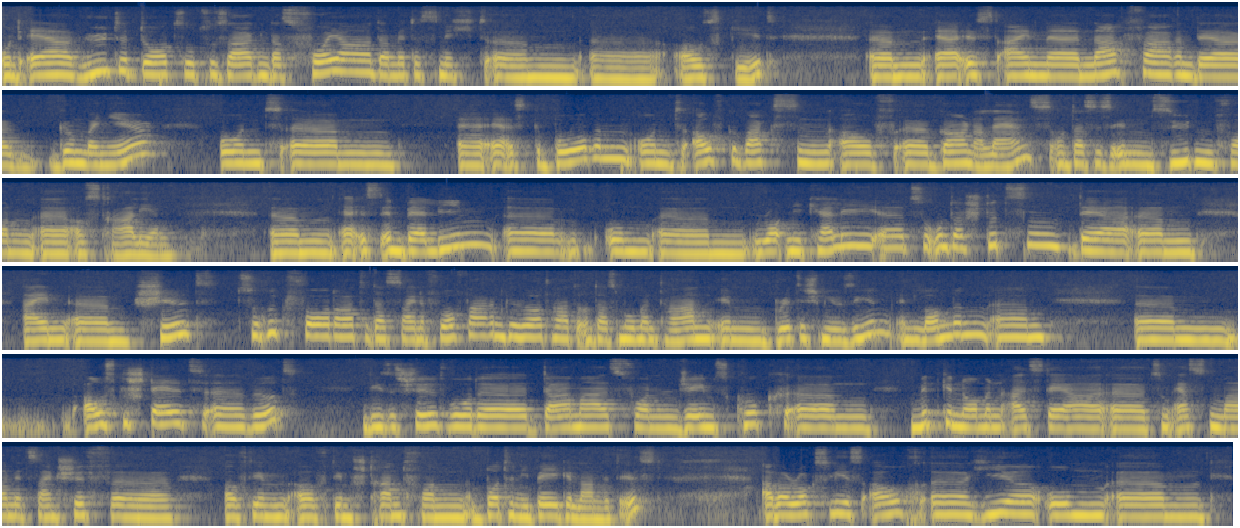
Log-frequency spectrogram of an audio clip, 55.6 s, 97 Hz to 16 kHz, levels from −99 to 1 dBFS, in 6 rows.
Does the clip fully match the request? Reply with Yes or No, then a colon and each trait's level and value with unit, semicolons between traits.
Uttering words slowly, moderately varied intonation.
No: slow, 120 wpm; narrow, 2.2 semitones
